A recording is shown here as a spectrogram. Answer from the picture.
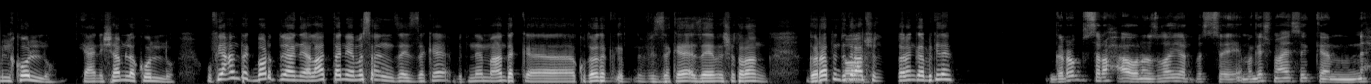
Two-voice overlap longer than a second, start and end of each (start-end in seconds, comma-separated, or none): none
